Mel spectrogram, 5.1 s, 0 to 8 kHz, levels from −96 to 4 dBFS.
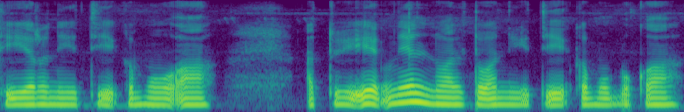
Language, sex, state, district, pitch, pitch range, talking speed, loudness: Mizo, female, Mizoram, Aizawl, 130 Hz, 130-135 Hz, 220 wpm, -15 LUFS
